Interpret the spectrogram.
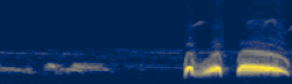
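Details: Spotted dove call to attract wild doves. A few faint, soft coos come first, then a pause. A loud phrase follows: a short wavering note and a long drawn-out cooo.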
